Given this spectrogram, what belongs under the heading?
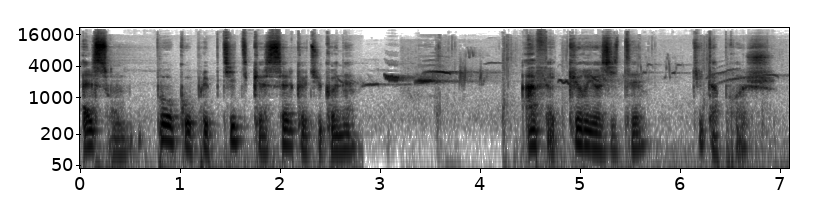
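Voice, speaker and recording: A man leading a guided sleep meditation and bedtime story, speaking softly and calmly. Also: mid-range voice, background noise. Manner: slow, soft, calm guiding delivery. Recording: soft ambient synth music underneath.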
